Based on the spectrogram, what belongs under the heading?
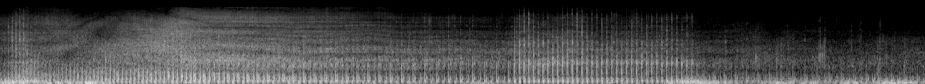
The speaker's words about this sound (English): Big guy on a little motor scooter. There's a scooter shop in town that specializes in making scooters that look like choppers. This isn't one of them, the one that this guy's riding around.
